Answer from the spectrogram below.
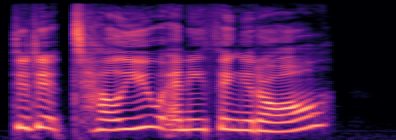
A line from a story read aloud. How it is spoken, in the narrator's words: cried out Gerda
